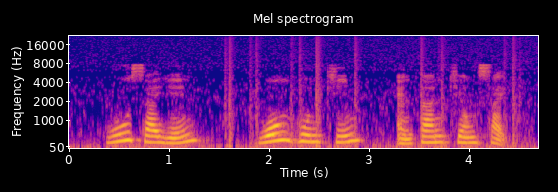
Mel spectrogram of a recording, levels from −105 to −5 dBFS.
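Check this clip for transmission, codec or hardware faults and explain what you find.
One fault runs through the whole speech clip: overdone noise removal. A noise reduction stage was set far too aggressively, so it cuts individual frequency bands deep, or mutes them entirely, whenever their level sits near its noise estimate. Quiet parts of the speech fall into that range and get removed with the noise. The gaps between phrases drop to near silence dotted with twinkling, chirpy specks.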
